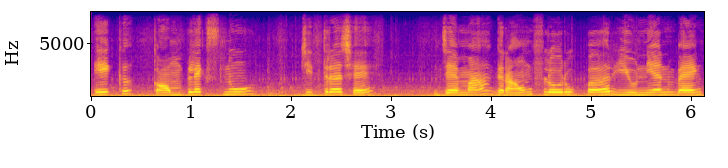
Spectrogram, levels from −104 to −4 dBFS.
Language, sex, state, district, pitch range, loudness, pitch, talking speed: Gujarati, female, Gujarat, Gandhinagar, 205-235 Hz, -13 LUFS, 215 Hz, 115 wpm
